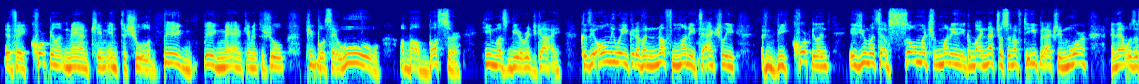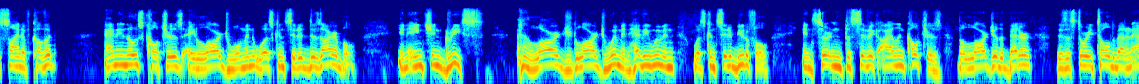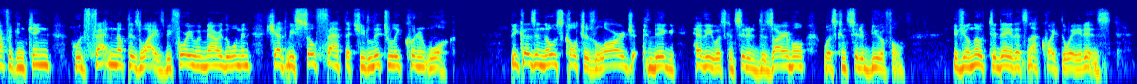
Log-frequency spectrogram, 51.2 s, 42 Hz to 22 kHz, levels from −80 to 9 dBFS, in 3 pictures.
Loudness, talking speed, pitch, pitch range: -19 LUFS, 175 wpm, 165 Hz, 150-180 Hz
